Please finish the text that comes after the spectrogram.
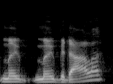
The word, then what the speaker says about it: Mubadala: sponsor for the last Mubadala? Yeah, How do you pronounce it?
